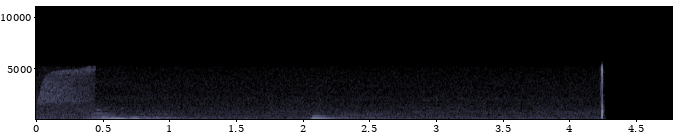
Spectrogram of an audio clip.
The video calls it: Esturro da onça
